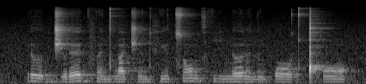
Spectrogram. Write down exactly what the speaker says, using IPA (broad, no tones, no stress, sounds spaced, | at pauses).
ɾ əː ɡ d͡ʒ ə ɾ ɛ ɡ f ɛ̃ d ŋ a t͡ʃ ə̃ d fʲ ə̃ t͡s ɔ̃ ɡ h i n ɐ ɾ ə̃ d ɾ ə̃ d p ɔː d ǃʰ ɔ̃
